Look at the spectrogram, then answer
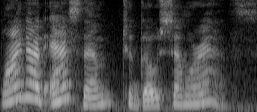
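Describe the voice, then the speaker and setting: A woman puts on a character voice, pitched high. It moves at a moderate pace with very wide pitch swings. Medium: read story. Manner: calm, matter-of-fact.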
